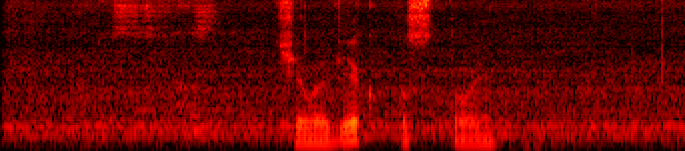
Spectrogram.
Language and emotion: Russian, sad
